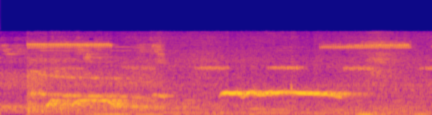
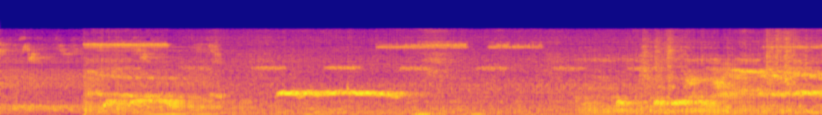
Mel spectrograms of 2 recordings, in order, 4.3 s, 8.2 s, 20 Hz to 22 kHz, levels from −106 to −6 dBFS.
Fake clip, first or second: second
